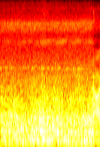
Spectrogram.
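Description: A steady engine drone with a dense low hum, holding at an even level throughout.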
